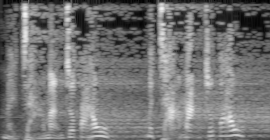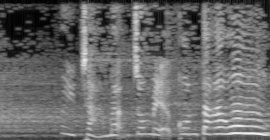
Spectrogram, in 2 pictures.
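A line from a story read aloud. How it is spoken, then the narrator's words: Woman hissing shrilly. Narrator (Vietnamese): Cô Nở miệng cứ rít lên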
